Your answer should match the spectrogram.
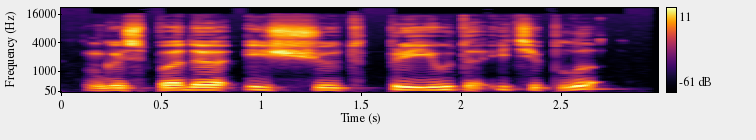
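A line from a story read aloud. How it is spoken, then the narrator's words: Unexpectedly deep bass voice. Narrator (Russian): неожиданно низким голосом пробасил субъект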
